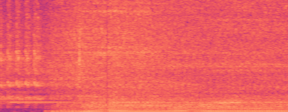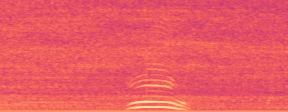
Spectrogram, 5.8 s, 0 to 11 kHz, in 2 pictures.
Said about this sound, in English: Hear that glorious V6. Here it comes, tractor mode.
